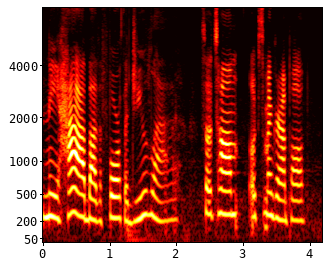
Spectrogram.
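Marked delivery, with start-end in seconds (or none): 0.0-2.0 light, little rural country twang. Repeating the saying after being told to add country twang, little country twang. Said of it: "You gotta get that little country twang in there".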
